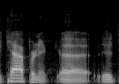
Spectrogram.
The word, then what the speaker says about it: Kaepernick: So with the I had a thought on the Kaepernick taking the knee.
